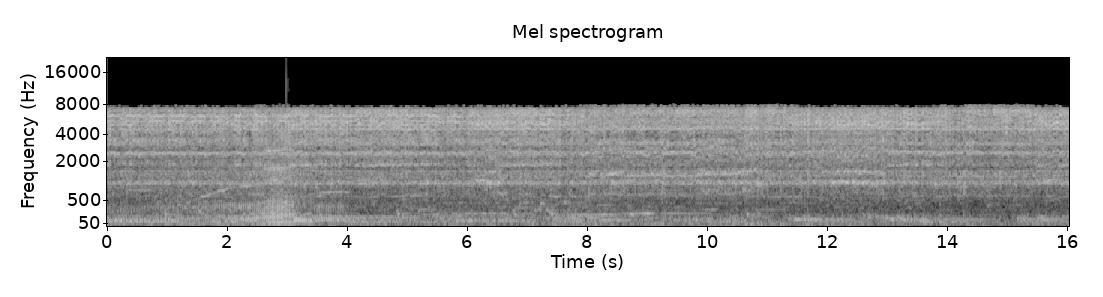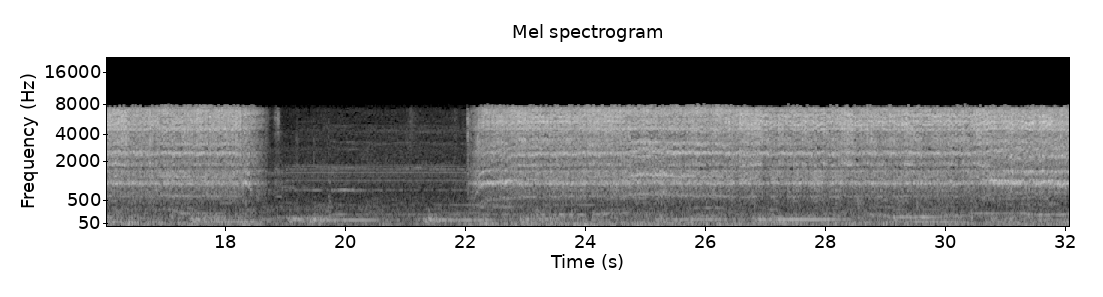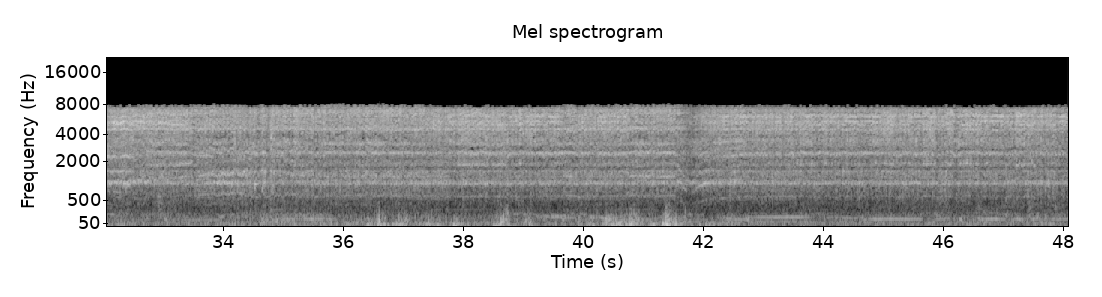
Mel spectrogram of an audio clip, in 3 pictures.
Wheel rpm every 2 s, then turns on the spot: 160, 160, 160, 160, 160, 160, 160, 160, 160, 60, 0, 110, 160, 160, 160, 160, 160, 160, 160, 160, 150, 150, 160, 160.
none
